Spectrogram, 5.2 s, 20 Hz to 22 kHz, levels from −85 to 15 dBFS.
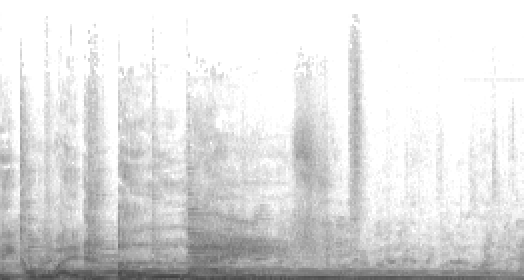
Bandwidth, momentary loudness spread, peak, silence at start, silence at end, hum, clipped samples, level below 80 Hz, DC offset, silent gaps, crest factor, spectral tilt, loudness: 15.5 kHz; 10 LU; -4 dBFS; 0 s; 0 s; none; under 0.1%; -46 dBFS; under 0.1%; none; 14 dB; -7 dB/octave; -20 LUFS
